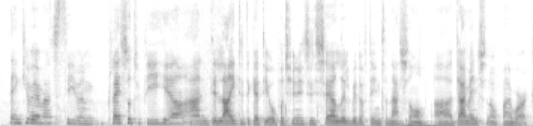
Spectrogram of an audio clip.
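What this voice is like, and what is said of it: Hard-to-place mixed accent. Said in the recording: “I can't put my finger on that accent. Where exactly does that come from? Because you come from a combination.”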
